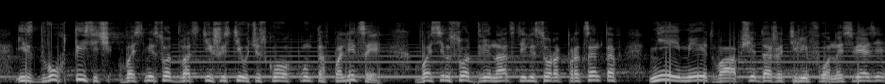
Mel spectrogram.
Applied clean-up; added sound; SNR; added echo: none; Wind instrument, woodwind instrument; 11 dB; none.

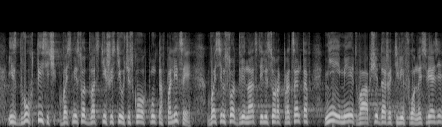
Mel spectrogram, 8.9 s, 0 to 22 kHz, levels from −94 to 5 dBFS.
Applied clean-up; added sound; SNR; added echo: none; none; none; none.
